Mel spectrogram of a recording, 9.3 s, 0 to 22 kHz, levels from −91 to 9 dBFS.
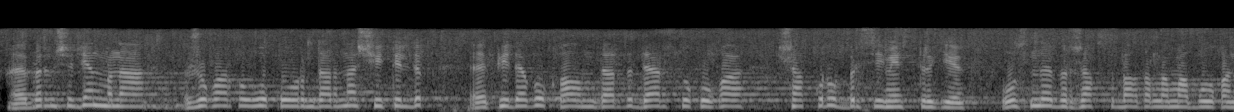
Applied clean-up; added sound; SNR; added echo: neural mask model Resemble Enhance denoiser.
